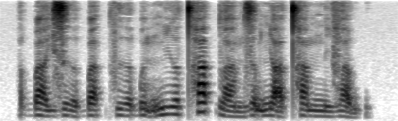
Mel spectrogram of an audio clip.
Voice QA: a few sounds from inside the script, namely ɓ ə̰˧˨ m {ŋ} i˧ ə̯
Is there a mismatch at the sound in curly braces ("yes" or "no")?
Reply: no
